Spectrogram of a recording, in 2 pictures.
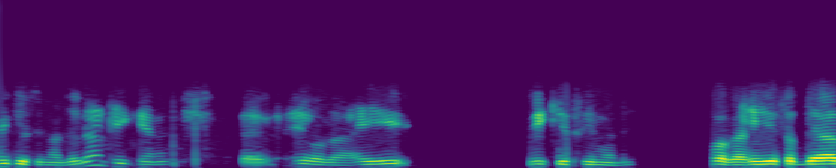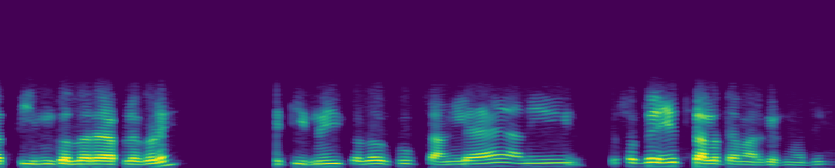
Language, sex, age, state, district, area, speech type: Marathi, female, 30-45, Maharashtra, Amravati, rural, conversation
